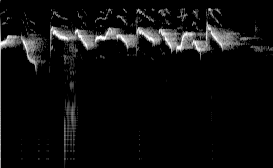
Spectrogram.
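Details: Female white-eye call used to goad rival males into calling: a continuous high twittering warble of looping, wavering whistled notes that dip and rise repeatedly, with one brief lower chip near the start.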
